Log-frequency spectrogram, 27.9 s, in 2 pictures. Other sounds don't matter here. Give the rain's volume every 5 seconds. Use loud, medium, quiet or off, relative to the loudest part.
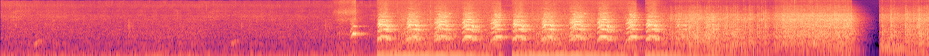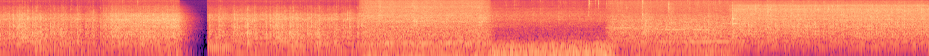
quiet, quiet, loud, loud, loud, loud.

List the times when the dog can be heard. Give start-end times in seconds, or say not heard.
5.2-10.9.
